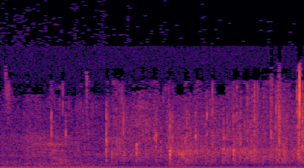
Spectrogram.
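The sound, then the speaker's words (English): A crowd claps in a steady patter of overlapping sharp hand claps across the whole clip, over a constant low electrical hum, with no clear talking on top. “Now, don't clap anymore, please, because I'm out of time.”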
